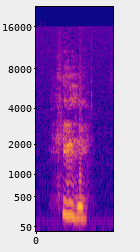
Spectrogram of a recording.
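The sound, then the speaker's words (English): A single drawn-out yawn with a voiced, wavering groan, fairly loud, lasting about half a second before fading into quiet with a faint steady hum underneath. “I always yawn in the middle of this podcast.”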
